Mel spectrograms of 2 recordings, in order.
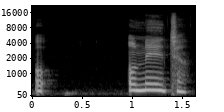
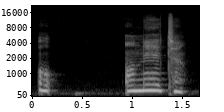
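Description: The two takes are said the same way.

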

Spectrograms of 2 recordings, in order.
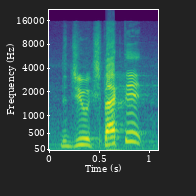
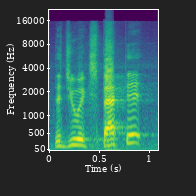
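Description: The two takes are said the same way.

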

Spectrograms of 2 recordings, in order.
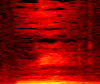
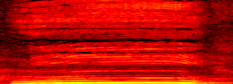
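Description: First: Short "ن" said as a quick "ni"; short vowel. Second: "ني" held long as "niii"; long vowel. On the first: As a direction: cut the "i" on "ن" short. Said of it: "صوت قصير". ("ن" بصوت قصير مكسور) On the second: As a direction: stretch out the "i" in "ني". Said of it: "صوت طويل". ("ني" بصوت طويل ممدود) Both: Shown as a demonstration.

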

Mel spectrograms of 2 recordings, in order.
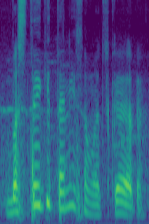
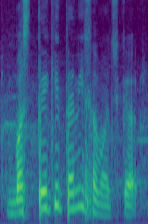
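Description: Both takes have the same delivery.

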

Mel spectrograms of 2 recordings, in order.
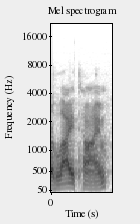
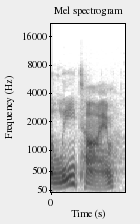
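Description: First: "Lai Time" with Lai rhyming with eye; LIE pronunciation. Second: "Lee Time" with Lee rhyming with see; LEE pronunciation. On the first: Reviewer offers the other way to say the battery brand, "Lai" like lie. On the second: Reviewer offers one way to say the battery brand, "Lee" with long ee. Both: Shown as a demonstration. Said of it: "depending on, I guess, where you're from".

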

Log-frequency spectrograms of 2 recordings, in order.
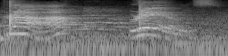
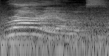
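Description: First: "Ra-rails" in two drawn-out syllables with a pause between. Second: Said in the usual way. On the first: Shown as a demonstration. Teacher modelling a word for pupils to repeat, "Ra-rails" broken into slow syllables. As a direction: say "Ra-rails" slowly, split after "Ra". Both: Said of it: "Repeat after me".

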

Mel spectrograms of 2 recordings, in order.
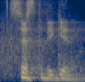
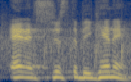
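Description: First: Hushed echo. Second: Proclaimed. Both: Shown as a demonstration.

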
